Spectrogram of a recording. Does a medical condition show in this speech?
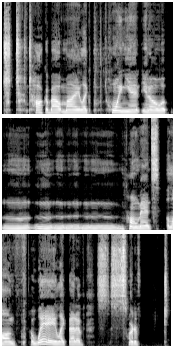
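Yes: stuttering; lifelong stutter since grade school, past speech therapy, public speaking since 2014 as fear exposure; comfortable speaking publicly while stuttering, still concerned about stuttering on conference calls; trouble saying own name, avoided phone calls and talking, speaks freely while stuttering; here repeated sounds, prolonged sounds, blocks.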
